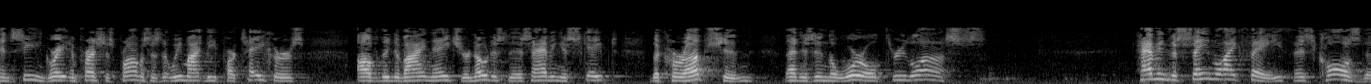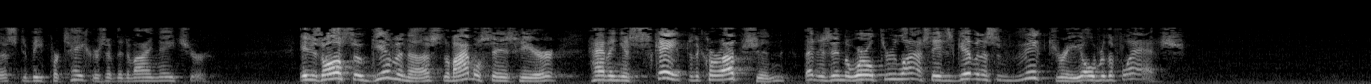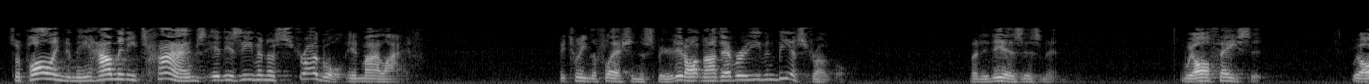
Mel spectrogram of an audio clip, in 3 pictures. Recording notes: Ketha Heights Baptist Church ~ Live Broadcast.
